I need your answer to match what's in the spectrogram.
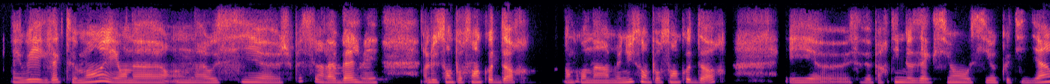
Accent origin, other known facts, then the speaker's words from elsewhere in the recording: Brittany, France; now in Beaune, France; je suis une bretonne, hein. je suis née au bord de la mer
